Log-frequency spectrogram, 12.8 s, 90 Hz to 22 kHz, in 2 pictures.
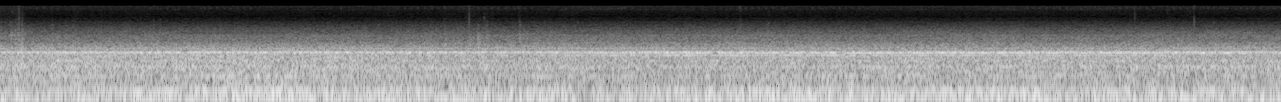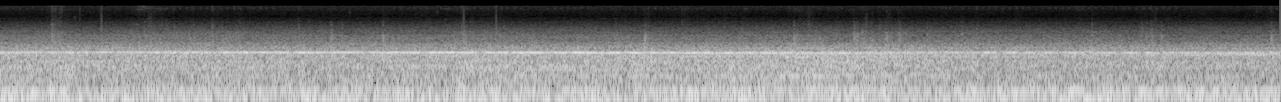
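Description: Steady high-pitched hum near 1.3 kHz rides over a heavy low rumble throughout; an engine whine of unknown origin.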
